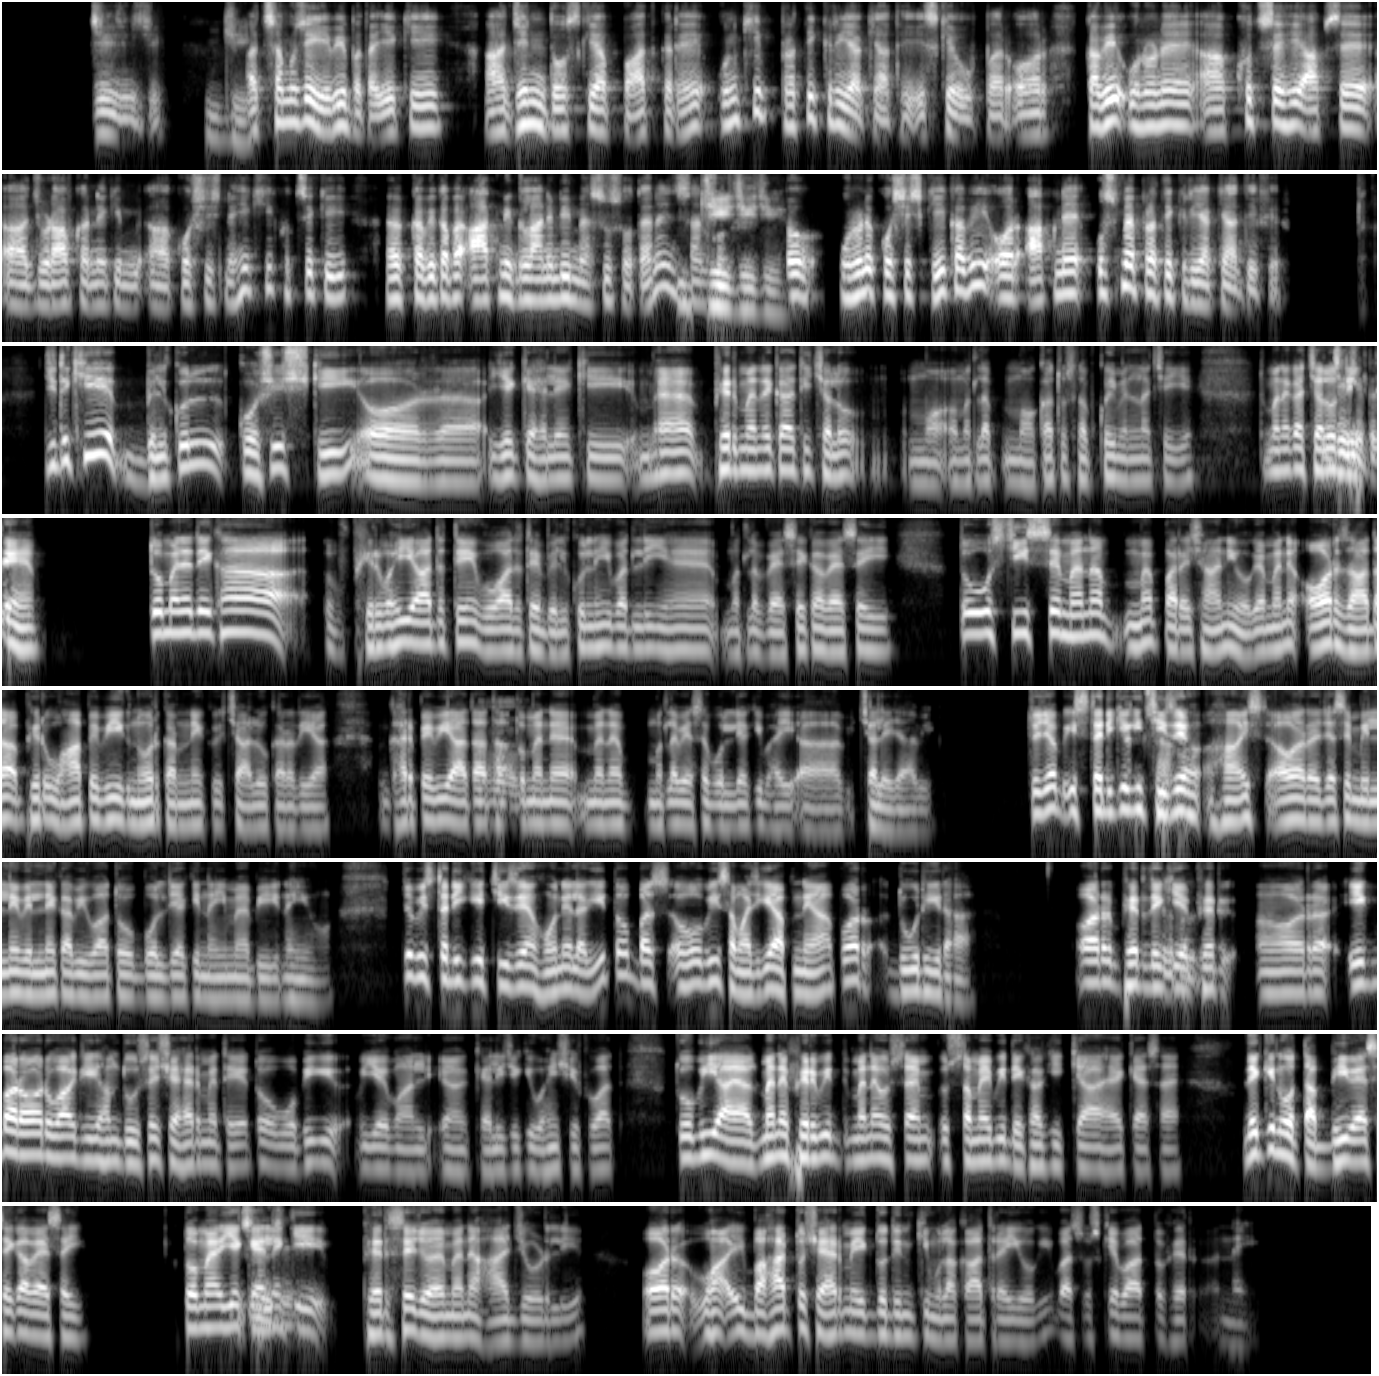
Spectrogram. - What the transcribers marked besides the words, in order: in English: "इग्नोर"; in English: "शिफ्ट"; in English: "टाइम"
- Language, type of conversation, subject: Hindi, podcast, कोई बार-बार आपकी हद पार करे तो आप क्या करते हैं?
